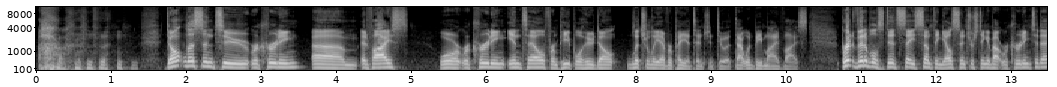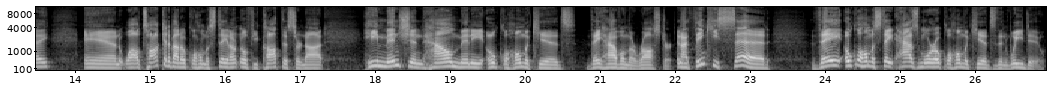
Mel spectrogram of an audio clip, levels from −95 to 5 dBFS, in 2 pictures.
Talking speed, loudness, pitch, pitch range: 165 wpm, -21 LUFS, 150 Hz, 135-170 Hz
